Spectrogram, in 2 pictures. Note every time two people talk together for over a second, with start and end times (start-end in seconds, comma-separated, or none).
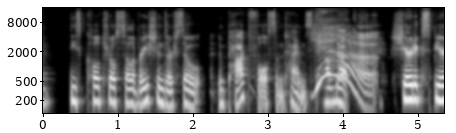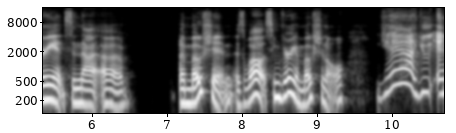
none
